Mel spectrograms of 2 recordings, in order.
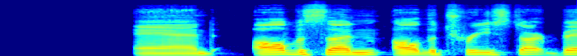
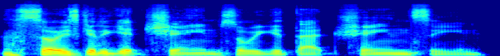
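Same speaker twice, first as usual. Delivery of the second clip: normal talking voice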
